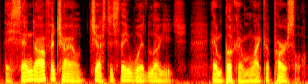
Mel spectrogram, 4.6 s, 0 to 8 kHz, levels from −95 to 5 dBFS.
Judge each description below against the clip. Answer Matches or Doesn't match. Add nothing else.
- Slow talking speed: Doesn't match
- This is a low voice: Matches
